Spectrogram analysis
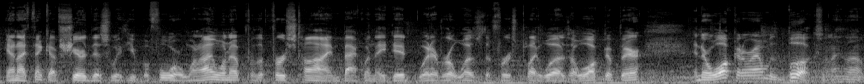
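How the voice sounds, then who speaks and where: Low-voiced American man hosting, some noise behind. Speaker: talk show host. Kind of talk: casual conversational interview. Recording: clear background noise.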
